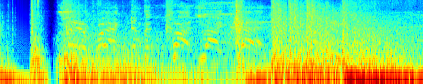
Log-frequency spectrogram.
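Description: Action-trailer sound mix: music with bursts of rapid gunfire and impacts. A heavy low rumble swells about three seconds in.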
